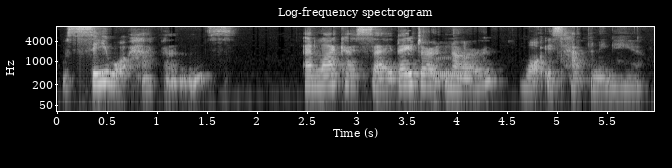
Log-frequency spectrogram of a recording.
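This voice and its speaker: A woman's voice: lowish voice, slow pace, background noise. A woman hosting a live awards presentation, effusive and affectionate toward the winners. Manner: effusive, calls people "my girl" and "darling". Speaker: host announcing winners.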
